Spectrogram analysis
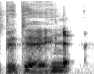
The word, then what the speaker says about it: bidet: It's bidet. We're going to fight. No. He didn't spell it right.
